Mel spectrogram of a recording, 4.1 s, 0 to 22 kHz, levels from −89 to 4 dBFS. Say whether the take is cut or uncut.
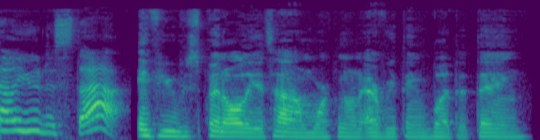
cut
